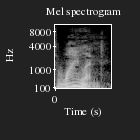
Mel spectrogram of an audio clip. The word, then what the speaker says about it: Weiland: baylin's way lot or sometimes violent but it's Wyland mary while and what a pleasure man i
